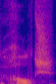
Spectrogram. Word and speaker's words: Grolsch: But when it comes to Dutch beer, I do love a Grolsch, pronounced Holsch, apparently.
